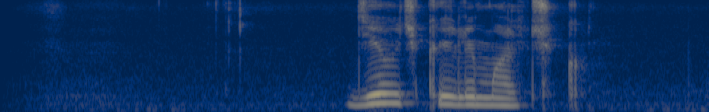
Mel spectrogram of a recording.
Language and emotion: Russian, neutral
